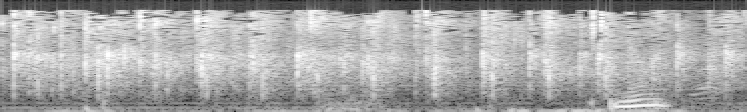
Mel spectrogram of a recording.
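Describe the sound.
A crowd claps steadily, many hands making a dense, even patter at moderate volume, giving a clap offering to the Lord in honour of a pastor. Voices call out over the applause, with one louder shout near the end.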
